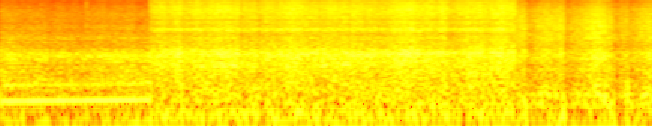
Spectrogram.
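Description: Wind rushes past a moving car outdoors.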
